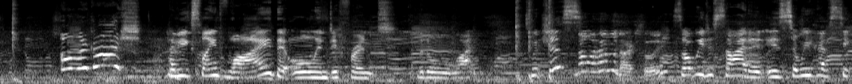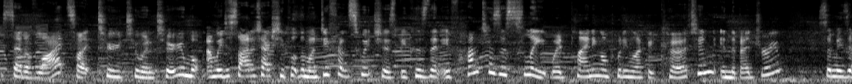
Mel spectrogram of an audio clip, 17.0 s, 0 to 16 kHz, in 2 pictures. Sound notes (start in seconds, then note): 0.3 light switch clicks; 5.2 light switches clicking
